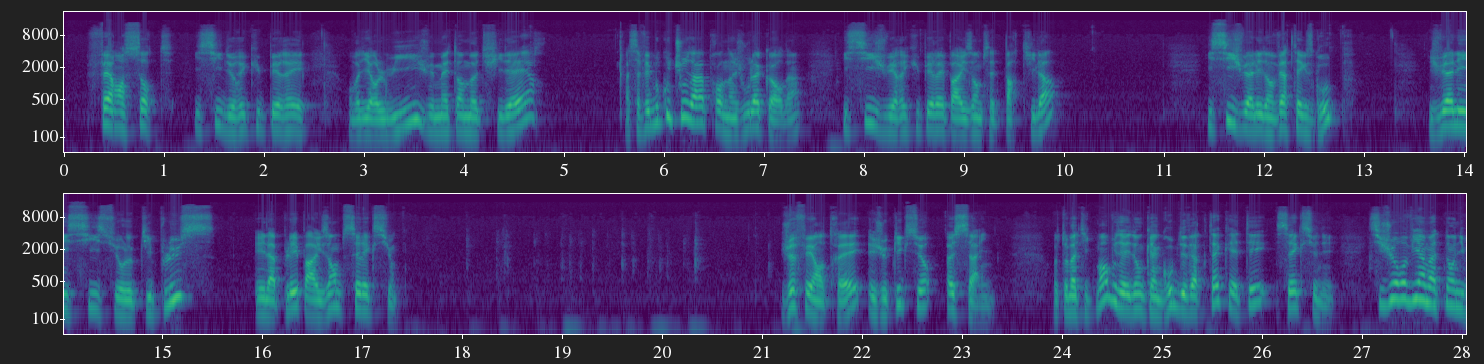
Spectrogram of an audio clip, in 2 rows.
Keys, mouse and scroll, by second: 1.4-2.0 scroll up 3, 2.0 Tab, 3.8 z, 6.7 a, 7.6 b, 12.6 click, 15.1-17.0 drag, 17.1-20.2 drag, 22.8-26.0 drag, 27.0 Tab.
